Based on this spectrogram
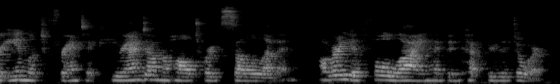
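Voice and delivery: usual speaking voice

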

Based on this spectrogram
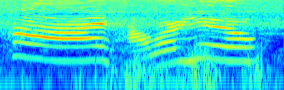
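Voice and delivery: high, loud cheery hi; cheerful hello. Acted. Child greets the bird at the window, loud. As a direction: call out a bright greeting. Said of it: "to the window to say".

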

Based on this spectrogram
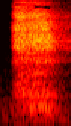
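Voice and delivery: loud sharp "shh"; hushing hiss; shushing. A narrator's reading. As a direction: shush the braggart. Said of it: "went Eddie".

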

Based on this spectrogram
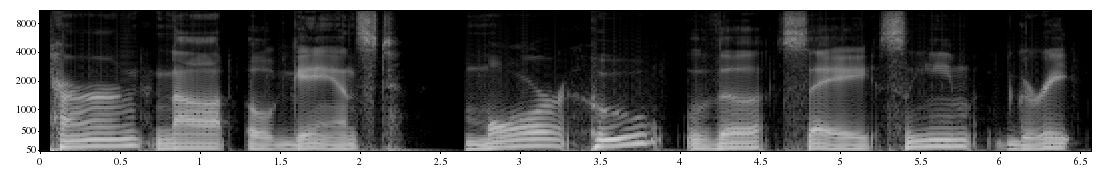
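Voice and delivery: slow, stretched Southern accent; effortful Southern word-by-word reading. Shown as a demonstration. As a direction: drawl each listed word separately in a Southern accent. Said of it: "trying to do this in the southern accent".

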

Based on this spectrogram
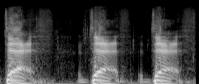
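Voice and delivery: loud, punched, falling shouts; repeated battle shout. Pretend. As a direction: bark each one like an attack. Mock battle cry while gathering.

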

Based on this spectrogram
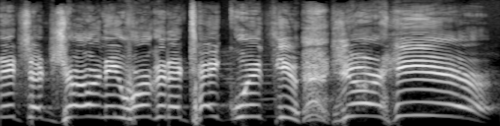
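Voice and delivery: loud, high, ringing sermon peak; full-force preaching. Acted. Pastor assuring returning prodigals, full-force preaching. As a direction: preach it to the rafters.

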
